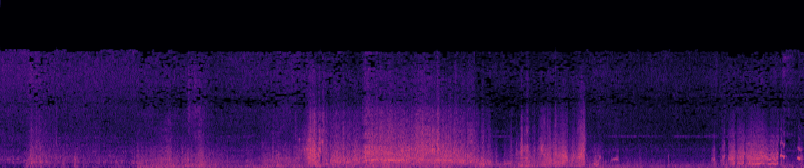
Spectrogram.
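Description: Wind buffeting the microphone of a handheld camera as a gusty rumble, swelling about a second and a half in, with stronger gusts in the middle and near the end.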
